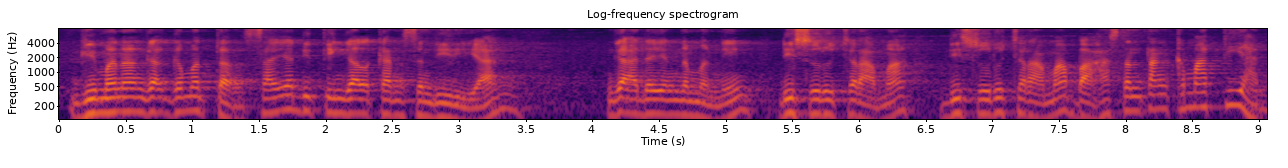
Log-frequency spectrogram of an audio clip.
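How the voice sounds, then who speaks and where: A male preacher telling a story in a sermon, in an animated, comic way. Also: mid-range voice, moderate pace, slight background noise. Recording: echoey hall, faint ambience.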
